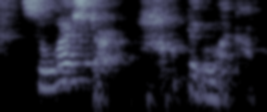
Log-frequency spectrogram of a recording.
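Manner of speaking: usual speaking voice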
